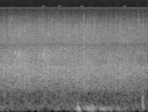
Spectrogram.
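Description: An audience applauding lightly, a steady patter of clapping, with a brief low thump about a second in.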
